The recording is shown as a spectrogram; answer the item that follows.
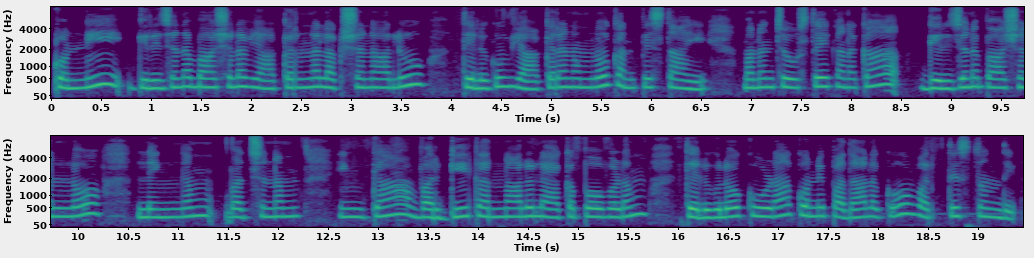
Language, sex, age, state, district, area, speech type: Telugu, female, 18-30, Andhra Pradesh, N T Rama Rao, urban, spontaneous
